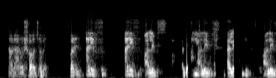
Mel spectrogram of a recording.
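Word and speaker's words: ألف: বাতাস বের করেন বেশি আলিফ আলিফ আলিফ আলিফ আলিফ আলিফ আলিফ আলিফ আলিফ আলিফ আলিফ আলিফ আলিফ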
